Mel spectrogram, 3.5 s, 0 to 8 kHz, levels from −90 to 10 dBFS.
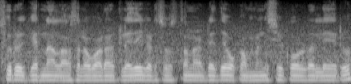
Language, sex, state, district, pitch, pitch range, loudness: Telugu, male, Andhra Pradesh, Chittoor, 105 Hz, 105-110 Hz, -16 LUFS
